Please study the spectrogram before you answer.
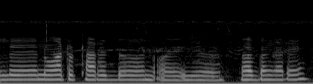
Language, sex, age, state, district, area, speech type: Santali, female, 45-60, West Bengal, Purba Bardhaman, rural, spontaneous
